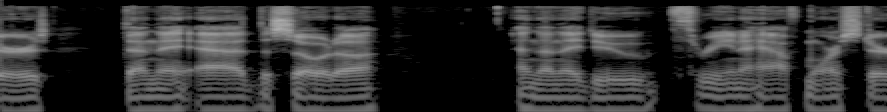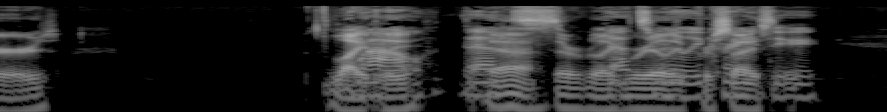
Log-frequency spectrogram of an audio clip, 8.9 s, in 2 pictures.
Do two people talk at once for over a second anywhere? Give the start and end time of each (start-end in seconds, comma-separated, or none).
6.1-8.3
